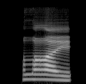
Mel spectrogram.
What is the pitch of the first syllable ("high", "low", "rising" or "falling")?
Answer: falling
